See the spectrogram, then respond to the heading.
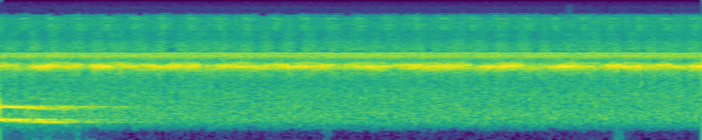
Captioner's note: crickets chirping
